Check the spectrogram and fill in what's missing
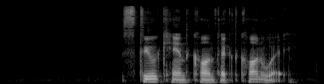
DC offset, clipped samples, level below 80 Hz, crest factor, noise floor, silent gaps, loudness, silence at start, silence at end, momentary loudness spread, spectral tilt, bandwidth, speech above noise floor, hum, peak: under 0.1%; under 0.1%; -78 dBFS; 20 dB; -69 dBFS; none; -29 LUFS; 1.2 s; 0.35 s; 9 LU; -4 dB/octave; 16 kHz; 40 dB; none; -10 dBFS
